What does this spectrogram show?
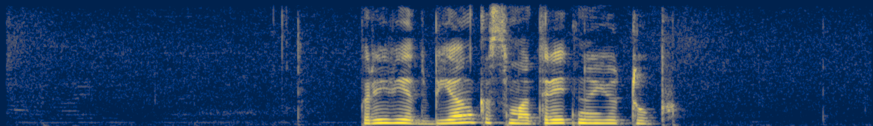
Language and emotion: Russian, neutral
